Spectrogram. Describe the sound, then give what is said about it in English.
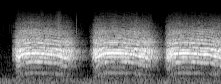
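Three long, drawn-out caws from a highball crow call, the kind used to draw the attention of distant crows. They are loud, nasal and harmonic, evenly spaced with short gaps, and heard alone. “The highball crow call is sometimes advocated for attracting the attention of distant crows. Do not use this call.”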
